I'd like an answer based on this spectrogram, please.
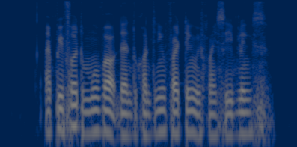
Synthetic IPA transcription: ajpɹifətumuvaʊt̚dɛ̃ntukʰɔ̃ntĩnjufaɪtɪ̃ŋwifmajsivlɪ̃ŋs

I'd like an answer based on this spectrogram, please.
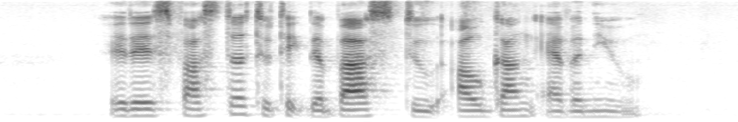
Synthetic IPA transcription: ɪɾɪsfastətutʰek̚dəbastuaʊɡãŋɛ̰vənju

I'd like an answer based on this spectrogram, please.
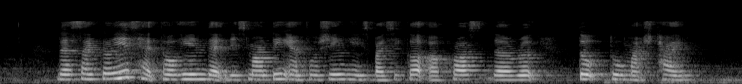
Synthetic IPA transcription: dəsaɪkəlishɛd̚tʰold̚hĩmdɛt̚dismãʊ̃ntɪ̃ŋɛ̃npuʃɪ̃ŋhisbaɪsikəlʔəkʰɹɔsdəɹot̚ | tuk̚tumat͡ʃtʰãɪ̃m

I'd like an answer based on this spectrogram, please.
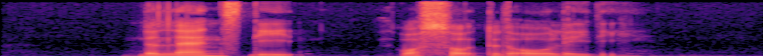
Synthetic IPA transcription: dəlɛ̃nsdit̚ | wɔssotʰːudə̰ʔolledḭ

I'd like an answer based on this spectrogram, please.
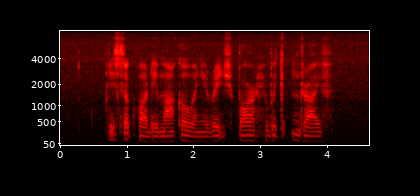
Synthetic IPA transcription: plḭslʊkfɔdemakowɛ̃njiɹit͡ʃbɔɹwikdɹajv̥

